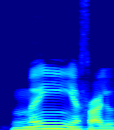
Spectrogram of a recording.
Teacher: نون ساکن کے بعد یا ہے تو ملائیں گے غنہ کرتے ہوئے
